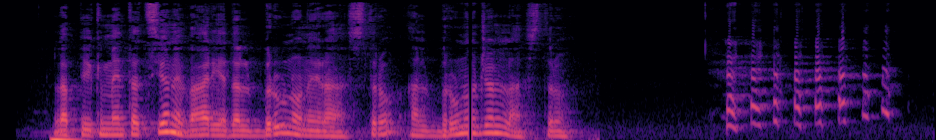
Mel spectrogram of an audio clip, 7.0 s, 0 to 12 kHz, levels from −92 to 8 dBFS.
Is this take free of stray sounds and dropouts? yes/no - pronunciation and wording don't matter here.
no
